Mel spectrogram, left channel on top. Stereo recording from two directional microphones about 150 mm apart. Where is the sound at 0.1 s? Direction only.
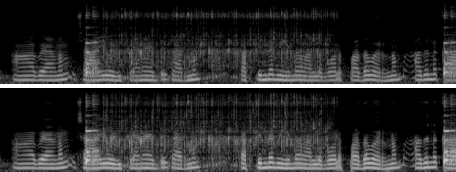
20° right (ahead or behind).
